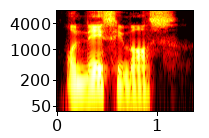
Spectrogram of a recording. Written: Onesimos

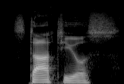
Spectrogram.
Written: Statius

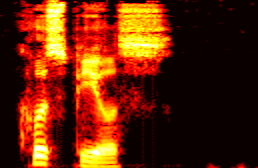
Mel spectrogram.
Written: Cuspius

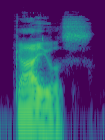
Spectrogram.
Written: Gaius

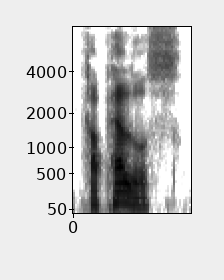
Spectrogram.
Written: Capellus

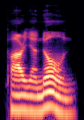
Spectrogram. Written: Parians

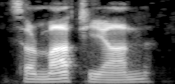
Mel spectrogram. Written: Sarmartian

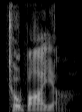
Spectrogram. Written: Tobiah

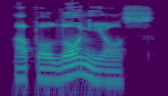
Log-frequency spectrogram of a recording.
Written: Apollonios

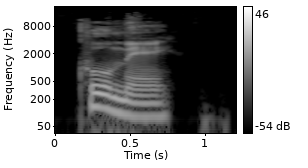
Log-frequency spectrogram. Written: Kume

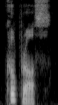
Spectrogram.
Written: Kypros

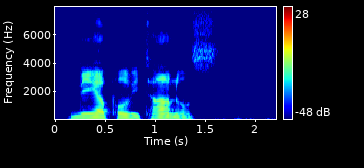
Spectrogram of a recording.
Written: Neapolitanus

